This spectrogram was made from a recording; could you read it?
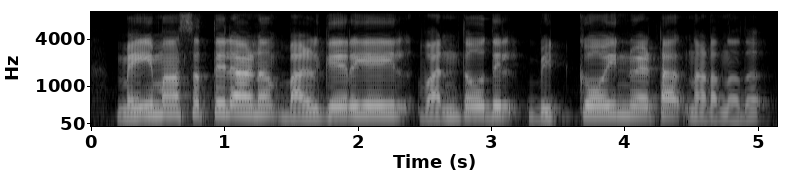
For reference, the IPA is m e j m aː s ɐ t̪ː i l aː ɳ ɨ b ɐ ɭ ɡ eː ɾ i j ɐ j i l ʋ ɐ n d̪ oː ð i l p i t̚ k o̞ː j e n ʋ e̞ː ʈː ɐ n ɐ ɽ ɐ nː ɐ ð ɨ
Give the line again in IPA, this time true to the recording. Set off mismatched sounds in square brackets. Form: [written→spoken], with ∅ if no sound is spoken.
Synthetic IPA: m e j m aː s ɐ t̪ː i l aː ɳ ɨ b ɐ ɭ ɡ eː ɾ i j ɐ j i l ʋ ɐ n d̪ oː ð i l [p→b] i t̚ k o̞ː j [e→i] n ʋ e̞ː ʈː ɐ n ɐ ɽ ɐ nː ɐ ð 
